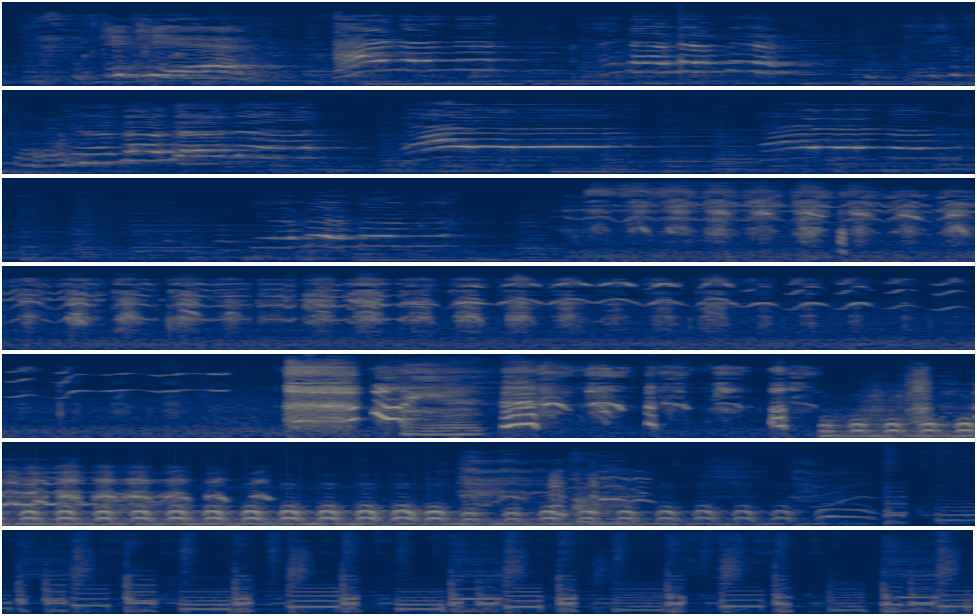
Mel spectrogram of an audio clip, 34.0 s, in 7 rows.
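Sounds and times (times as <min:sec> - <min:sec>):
people laughing: 0:12.6 - 0:28.8.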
